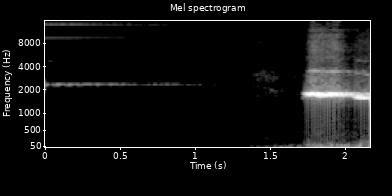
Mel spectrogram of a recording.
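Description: Children's background music: a bell-like note rings out and fades, a second of silence follows, and near the end a whistled tune begins with one long, slightly falling note.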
